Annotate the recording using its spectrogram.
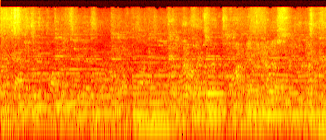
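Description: Guitar strummed live, chords ringing and changing about once a second in a country-style song.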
